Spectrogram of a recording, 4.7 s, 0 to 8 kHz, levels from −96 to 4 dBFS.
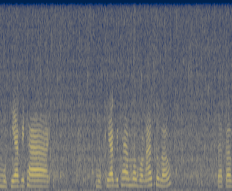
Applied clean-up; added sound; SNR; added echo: none; Stream; 11 dB; none.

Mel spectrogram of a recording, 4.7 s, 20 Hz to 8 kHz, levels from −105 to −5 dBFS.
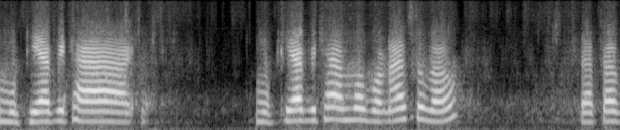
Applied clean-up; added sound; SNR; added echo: neural separator model SepFormer DNS4.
